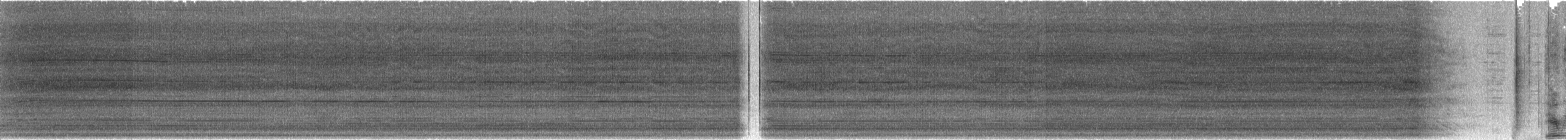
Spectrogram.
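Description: A heat tool blows steadily and loudly while melting clear embossing powder on a card, a continuous hair-dryer-like whoosh with one brief cut-out midway, then switching off near the end.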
